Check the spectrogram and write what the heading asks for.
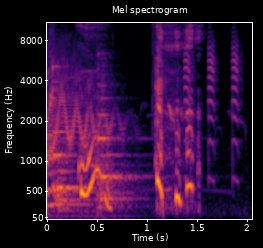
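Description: Cartoon springy boing sound effects with swooping, wobbling glides in pitch. A cluster of them comes about a second in, then a few short quick chirps near the end, over light music.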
